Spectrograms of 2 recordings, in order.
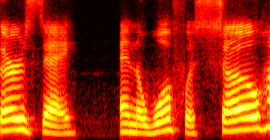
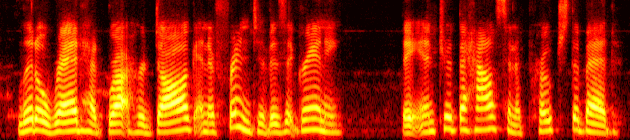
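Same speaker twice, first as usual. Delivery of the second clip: ordinary delivery, nothing marked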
